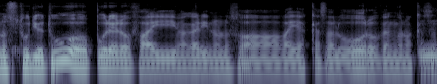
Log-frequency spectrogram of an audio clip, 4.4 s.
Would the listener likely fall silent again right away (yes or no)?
no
